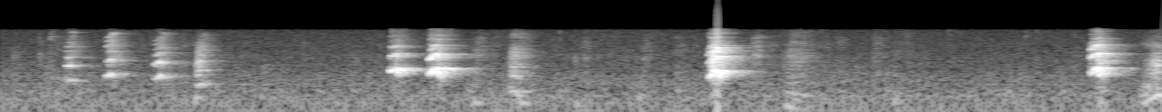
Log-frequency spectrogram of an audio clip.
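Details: Four-month-old Airedale Terriers Kodiak and Angle in a puppy exchange: a series of light, high yips followed by louder paired barks, one strong single bark, and a final bark after a short gap.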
